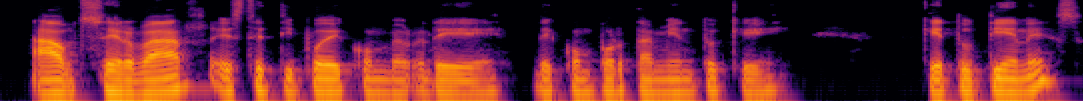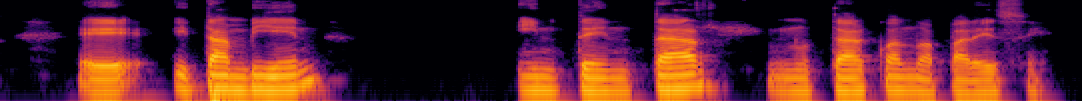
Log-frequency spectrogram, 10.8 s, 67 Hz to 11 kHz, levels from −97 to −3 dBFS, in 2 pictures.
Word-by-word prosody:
a 95 0 +6
observar 100 +3 +2
este 115 - -4
tipo 105 0 -3
de 100 -1 +2
com 100 0 -8
de 95 0 -5
de 100 - -6
comportamiento 100 +1 -6
que 95 +4 -9 0.7
que - - 0
tú - - -4
tienes, 110 - -2 0.4
eh, 100 -9 +3
y - - -2
también, 125 +5 +4 1.0
intentar 115 +3 +3 0.3
notar 110 0 +1
cuándo 110 -3 -1
aparece, 95 -5 -3
105 Hz, 110 wpm, -26 LUFS, 100-115 Hz, 1.0 s, a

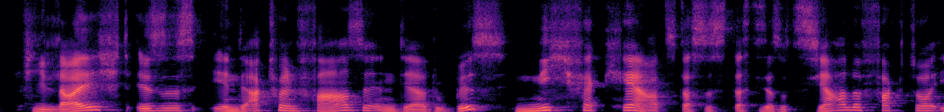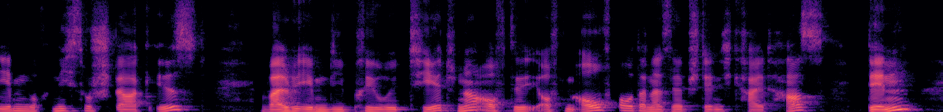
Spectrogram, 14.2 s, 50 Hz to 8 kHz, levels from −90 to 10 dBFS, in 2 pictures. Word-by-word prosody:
vielleicht 145 - +5
ist 155 +1 -1
es 170 -1 -5
in 135 -1 0
der 130 - +1
aktuellen 165 -4 +1
Phase, 170 +7 +2
in 135 -2 -3
der 115 -2 0
du 115 -1 -8
bist, 110 - -1
nicht 180 +10 +1
verkehrt, 185 - +2
dass 130 +1 -4
es 130 +1 -10
dass 135 0 -5
dieser 135 -3 -3
soziale 150 - -1
Faktor 175 -4 -4
eben 145 +1 -1
noch 135 0 -7
nicht 150 +1 -4
so 150 - -6
stark 115 -3 -2
ist, 230 - -2 0.4
weil 120 +5 +6
du 145 - 0
eben 135 -1 +1
die 130 0 -3
Priorität, 125 +5 -3
ne, 150 - +2
auf 145 -1 -2
die 135 0 -1
auf 125 - -5
dem 135 - -6
Aufbau 180 -3 +1
deiner 130 -6 -1
Selbstständigkeit 115 -2 -6
hast. - - 0 0.3
Denn, 235 - +5
140 Hz, 170 wpm, -26 LUFS, 125-170 Hz, 0.4 s, weil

